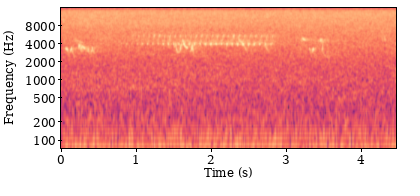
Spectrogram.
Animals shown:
Pine Warbler (Setophaga pinus), Red-eyed Vireo (Vireo olivaceus)

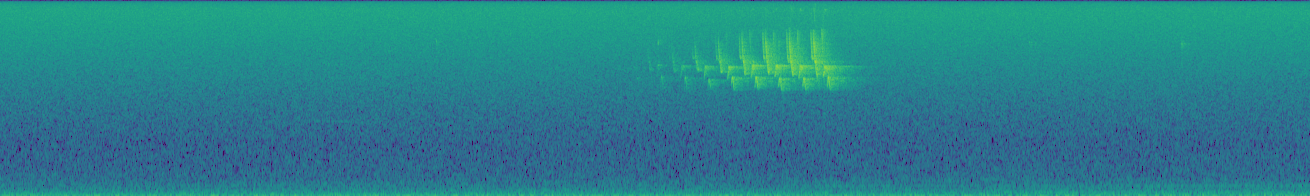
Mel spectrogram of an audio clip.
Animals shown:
Ovenbird (Seiurus aurocapilla)

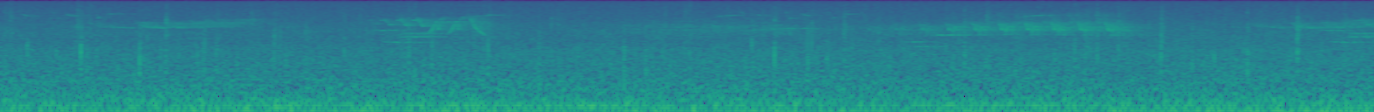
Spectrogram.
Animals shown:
Ovenbird (Seiurus aurocapilla), Wood Thrush (Hylocichla mustelina), Cedar Waxwing (Bombycilla cedrorum), Black-throated Blue Warbler (Setophaga caerulescens), Chestnut-sided Warbler (Setophaga pensylvanica), Eastern Wood-Pewee (Contopus virens), Blackburnian Warbler (Setophaga fusca)

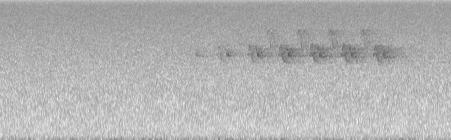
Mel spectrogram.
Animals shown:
Ovenbird (Seiurus aurocapilla)

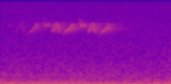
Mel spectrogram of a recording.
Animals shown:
Common Yellowthroat (Geothlypis trichas)

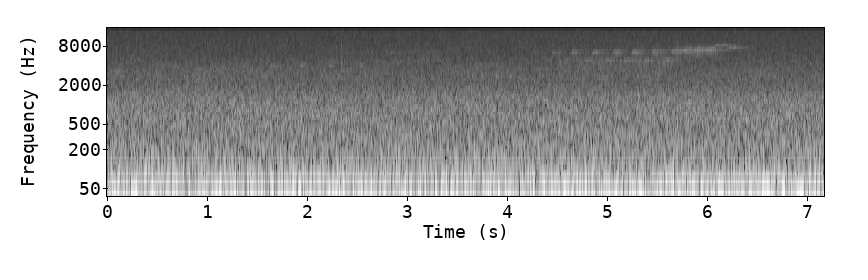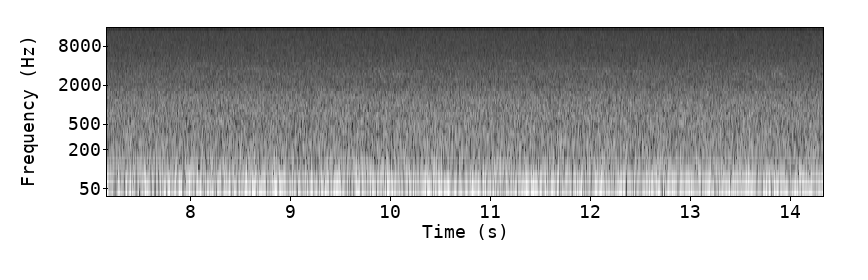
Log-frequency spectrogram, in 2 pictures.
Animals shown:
Blackburnian Warbler (Setophaga fusca)

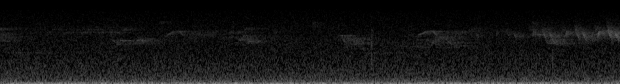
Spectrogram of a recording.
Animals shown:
Red-eyed Vireo (Vireo olivaceus), Eastern Phoebe (Sayornis phoebe), Ovenbird (Seiurus aurocapilla)

